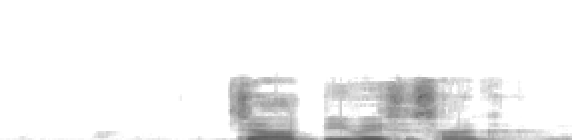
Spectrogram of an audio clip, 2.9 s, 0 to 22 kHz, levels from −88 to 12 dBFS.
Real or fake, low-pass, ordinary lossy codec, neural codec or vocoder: real; 9.9 kHz; AAC, 32 kbps; none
